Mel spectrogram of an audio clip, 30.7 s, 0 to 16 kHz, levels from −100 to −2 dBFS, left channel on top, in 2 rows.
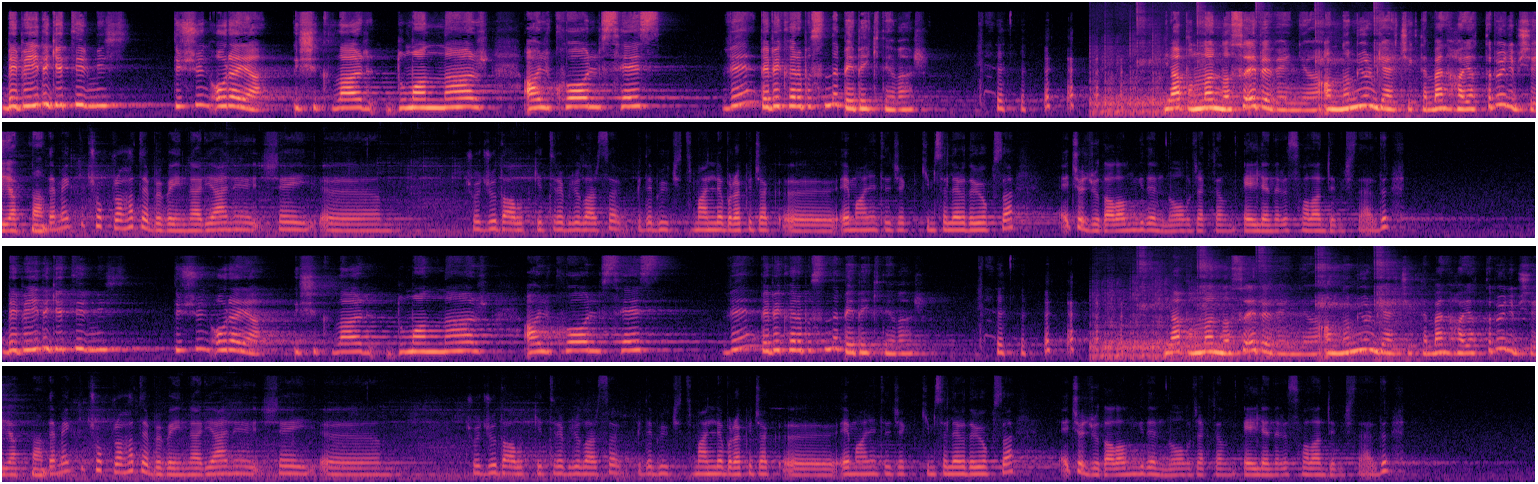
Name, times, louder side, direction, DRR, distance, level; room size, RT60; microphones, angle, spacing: voice 1, 0.0-1.2 1.7-6.5 7.2-9.2 11.6-15.8, left 6 dB, 85° left, 0.4 m, -29 dB
voice 2, 9.7-11.0 15.7-19.4 20.0-25.5 25.9-29.4, left 2 dB, 15° left, 0.4 m, -39 dB
sound 1, 10.9-21.3 21.7-21.8, left 1 dB, 55° left, 7.8 m, -49 dB
Motorcycle, 13.1-25.3, right 1 dB, 55° right, 1.6 m, -61 dB
23.5 x 18.0 x 8.4 m
head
